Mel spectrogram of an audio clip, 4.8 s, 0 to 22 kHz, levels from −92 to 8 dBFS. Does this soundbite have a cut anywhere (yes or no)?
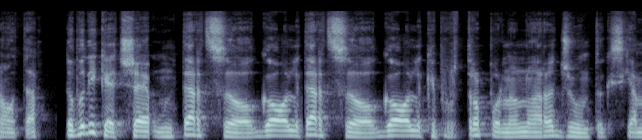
yes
